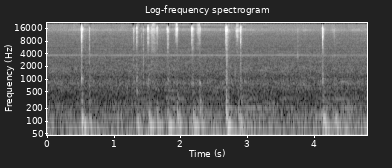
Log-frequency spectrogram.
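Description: Fingers tap at a computer keyboard while an Excel formula is entered, a faint, close series of irregular clicks in short bursts with small pauses between them.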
